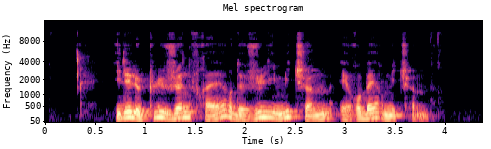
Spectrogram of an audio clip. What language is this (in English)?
French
